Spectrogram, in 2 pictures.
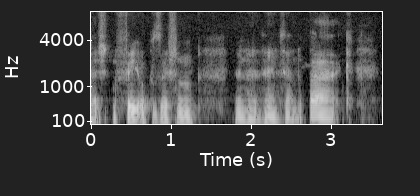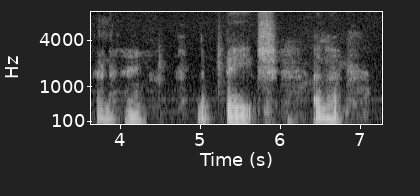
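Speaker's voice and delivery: muttering to self. Thinking aloud while others talk, mumbling to self. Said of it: "What are you mumbling about?".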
